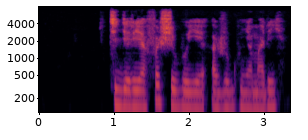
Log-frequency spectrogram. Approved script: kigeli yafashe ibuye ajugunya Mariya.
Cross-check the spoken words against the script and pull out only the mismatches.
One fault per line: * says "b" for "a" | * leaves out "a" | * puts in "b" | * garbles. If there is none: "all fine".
all fine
